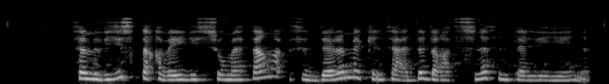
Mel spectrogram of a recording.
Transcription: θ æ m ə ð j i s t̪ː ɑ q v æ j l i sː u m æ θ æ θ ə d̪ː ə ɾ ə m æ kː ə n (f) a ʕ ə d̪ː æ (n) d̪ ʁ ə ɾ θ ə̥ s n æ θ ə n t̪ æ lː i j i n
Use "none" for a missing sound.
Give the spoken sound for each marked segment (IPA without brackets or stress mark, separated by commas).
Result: θ, none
